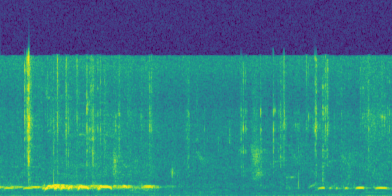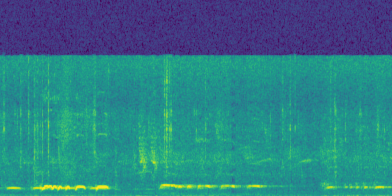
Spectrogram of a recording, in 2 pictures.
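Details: Local zebra dove used as a lure to call rival doves: several phrases of bubbly, trilled cooing with quieter trailing notes, recorded at a distance over a steady rural background hiss and low rumble.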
